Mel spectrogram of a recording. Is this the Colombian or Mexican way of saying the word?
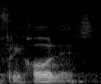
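Mexican. It is said the Mexican way. "Mexicans say frijoles"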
